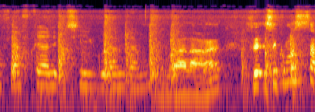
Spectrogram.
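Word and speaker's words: gulab jamun: Alors, on va bien prononcer, donc, pour que monsieur Jean-Claude comprenne bien. Donc, voilà. On va lire goulab jamoun.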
